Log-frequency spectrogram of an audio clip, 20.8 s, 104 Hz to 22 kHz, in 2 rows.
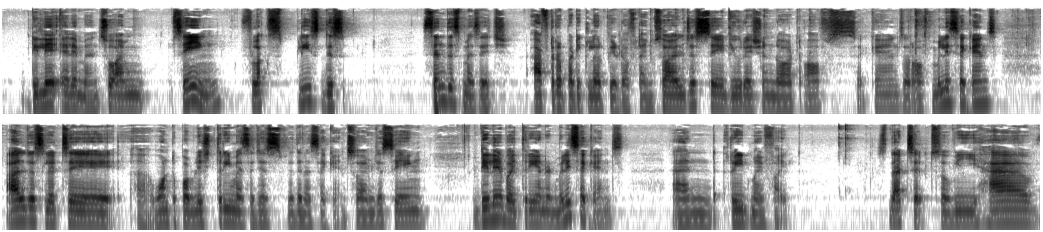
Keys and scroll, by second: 1.3 Return, 8.1 Return, 9.9 Return, 15.2 Delete, 20.4 Delete.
